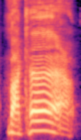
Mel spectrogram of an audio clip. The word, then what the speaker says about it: Vaquer: Versus Julia and Stephanie Vaquer. That's how we're saying it now. Vaquer. Finally, I got a steer on how to say it. That's the way Vic pronounces it, and I'm going with Vic.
